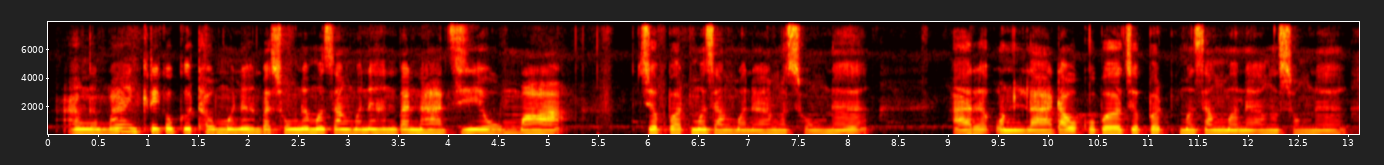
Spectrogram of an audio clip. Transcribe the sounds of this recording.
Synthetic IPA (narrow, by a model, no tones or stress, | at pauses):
aŋɯmaiŋkʰɾekawɡɯtʰawmɯnɯhɯnbasɔŋnɯmɯzaŋmɯnɯhɯnbanaziɔma | z̥ɯbatmɯzaŋmɯnɯaŋɯsɔŋnɯ | aɾɯʔɔnladawkʰɯbɯzɯbət̚mɯzaŋmɯnɯaŋɯsɔŋnɯ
